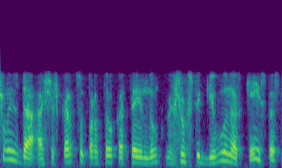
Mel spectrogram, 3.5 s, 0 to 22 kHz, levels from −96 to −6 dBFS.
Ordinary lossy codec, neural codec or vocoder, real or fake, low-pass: Opus, 64 kbps; codec, 16 kHz, 16 kbps, FreqCodec, smaller model; fake; 3.6 kHz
